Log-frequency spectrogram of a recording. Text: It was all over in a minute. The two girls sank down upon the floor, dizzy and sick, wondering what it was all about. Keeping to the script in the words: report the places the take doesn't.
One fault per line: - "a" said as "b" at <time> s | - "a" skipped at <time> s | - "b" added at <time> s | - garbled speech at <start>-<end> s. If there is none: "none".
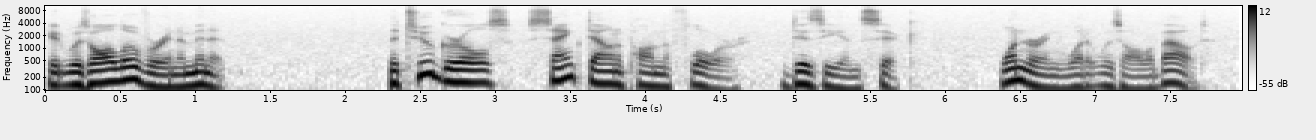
none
